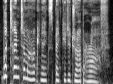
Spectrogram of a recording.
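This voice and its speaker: High, lively mother pony played by a woman. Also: fast talker, faint music behind. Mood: polite, insistent. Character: polite, insistent mother mare, adult earth pony. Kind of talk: dramatic fan fiction audio reading.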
